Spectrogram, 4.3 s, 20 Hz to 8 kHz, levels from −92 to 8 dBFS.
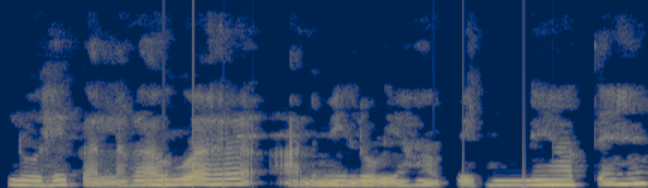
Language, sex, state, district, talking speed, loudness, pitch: Hindi, female, Jharkhand, Sahebganj, 165 wpm, -28 LUFS, 175 Hz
